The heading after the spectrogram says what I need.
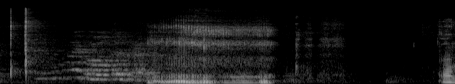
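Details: Sleeping dog snoring: a loud, rough, low rumbling breath sound followed by quieter breathing.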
